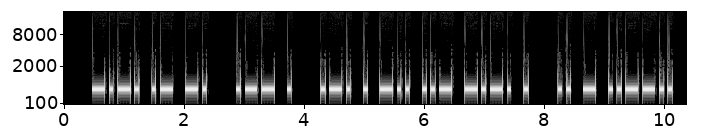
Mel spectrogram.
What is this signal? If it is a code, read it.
Morse code, heard as a keyed tone, about 17 wpm, 700 Hz. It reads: CAN WE REDUCE IT?
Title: Sentences from Top 1100 Words 17wpm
